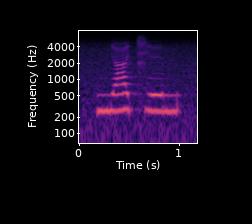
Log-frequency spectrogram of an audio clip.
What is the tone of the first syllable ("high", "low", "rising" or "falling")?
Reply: rising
